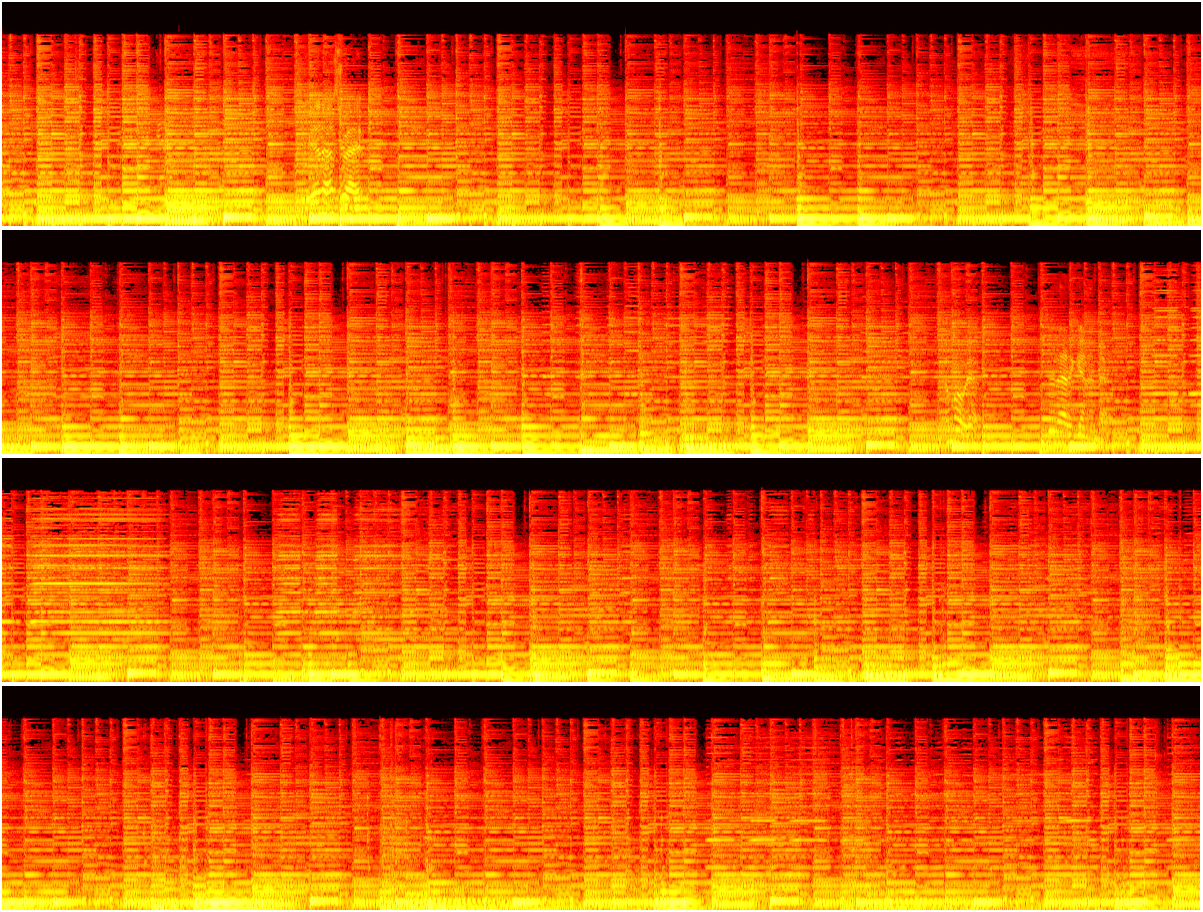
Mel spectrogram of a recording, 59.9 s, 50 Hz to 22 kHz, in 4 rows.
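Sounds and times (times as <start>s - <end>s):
acoustic guitar strumming: 0.0s - 59.9s
harmonica solo: 29.2s - 35.6s, 37.3s - 40.0s, 53.3s - 59.9s.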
